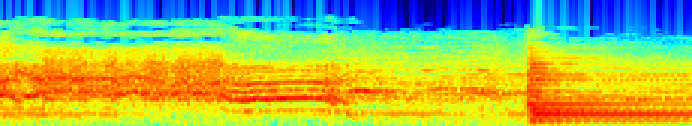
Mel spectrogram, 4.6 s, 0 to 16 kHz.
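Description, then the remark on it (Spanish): A singer screams loudly and continuously in a 1999 live recording, the strained voice sliding and bending in pitch before breaking into a sudden, sharper burst near the end. “conocido por unos performances de piano y gritos, escuchemos esto.”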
